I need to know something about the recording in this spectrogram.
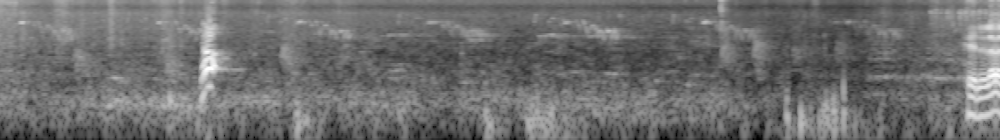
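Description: Quiet outdoor background with faint, scattered bird chirps, and one short, loud sound that rises sharply in pitch about two seconds in.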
